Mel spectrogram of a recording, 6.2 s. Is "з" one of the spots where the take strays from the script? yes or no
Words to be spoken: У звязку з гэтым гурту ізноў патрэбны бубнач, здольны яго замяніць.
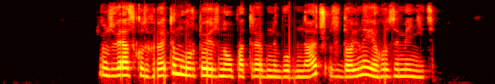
no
